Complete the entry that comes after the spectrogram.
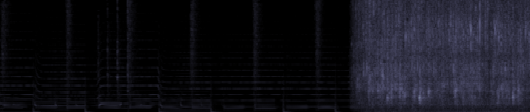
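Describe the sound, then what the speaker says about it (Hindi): Fish fingers hit hot oil over a medium flame and burst into a loud, steady sizzle during the last few seconds, after a run of soft plucked musical notes. "अब इस फिश को फ्राई करेंगे।"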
